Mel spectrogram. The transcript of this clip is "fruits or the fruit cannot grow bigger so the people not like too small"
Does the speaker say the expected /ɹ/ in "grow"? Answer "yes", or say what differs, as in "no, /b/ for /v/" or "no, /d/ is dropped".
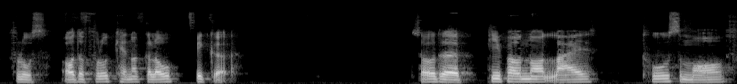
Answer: no, /l/ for /ɹ/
